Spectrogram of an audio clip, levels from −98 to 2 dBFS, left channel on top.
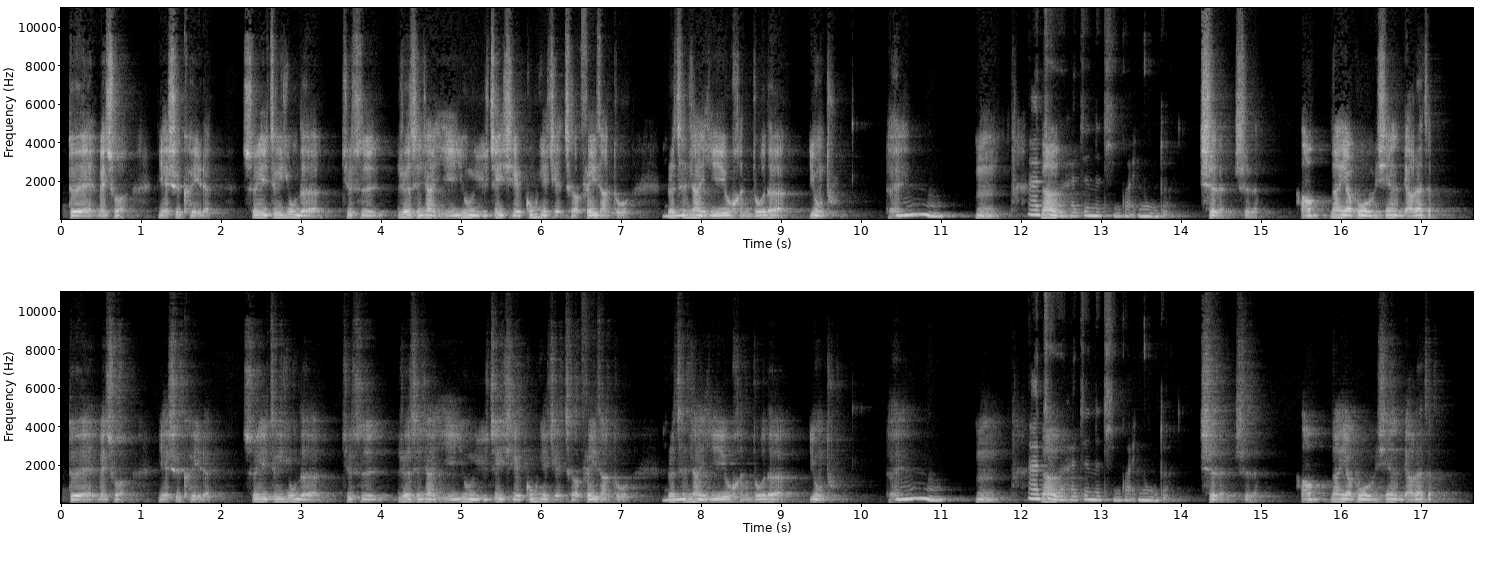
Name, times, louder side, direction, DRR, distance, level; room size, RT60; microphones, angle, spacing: voice 1, 0.1-1.9 2.3-3.3 3.5-7.1 7.6-9.1 9.4-9.7 10.3-10.5 11.4-12.5 14.2-15.0 15.4-17.1, left 3 dB, 55° left, 13 dB, 0.7 m, -26 dB
voice 2, 7.5-8.1 10.4-11.1 12.1-13.9 15.5-15.7, equal, 10° right, 10 dB, 0.8 m, -27 dB
27.0 x 9.1 x 4.6 m, 0.96 s
head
